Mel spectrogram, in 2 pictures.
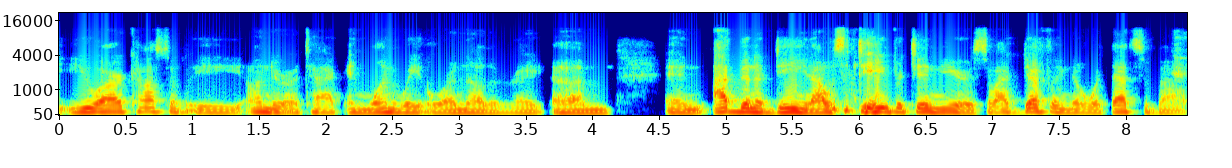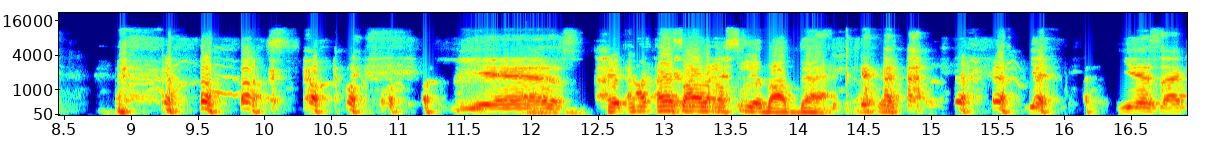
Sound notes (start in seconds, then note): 8.9 laugh; 14.2 laughs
